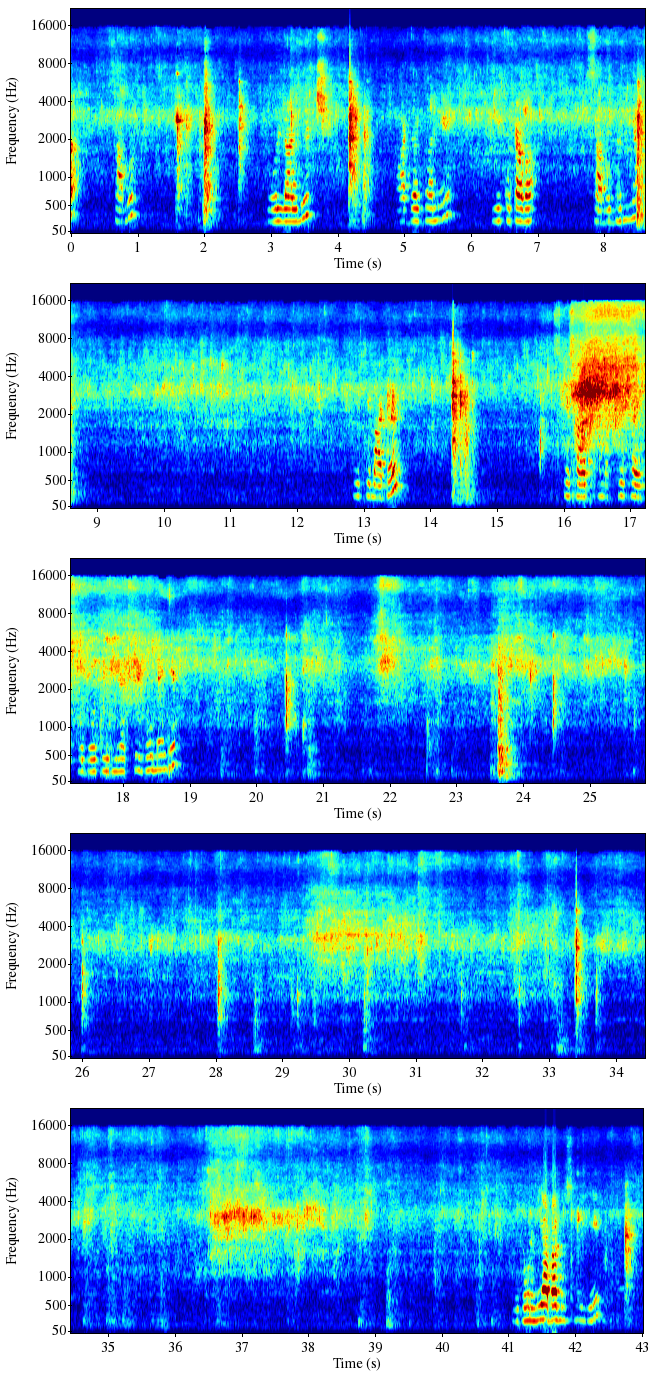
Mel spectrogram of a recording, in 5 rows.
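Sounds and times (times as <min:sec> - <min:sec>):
chicken sizzling in a wok: 0:00.0 - 0:43.0
wooden spatula scraping a pan: 0:28.1 - 0:43.0.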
